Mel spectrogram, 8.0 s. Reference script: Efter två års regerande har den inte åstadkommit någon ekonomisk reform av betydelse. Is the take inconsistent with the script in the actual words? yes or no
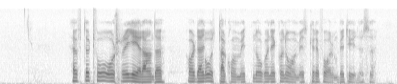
yes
